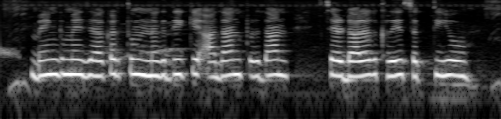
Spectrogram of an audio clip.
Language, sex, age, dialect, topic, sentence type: Hindi, female, 18-24, Awadhi Bundeli, banking, statement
